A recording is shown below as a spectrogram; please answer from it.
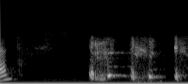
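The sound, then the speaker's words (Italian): A single short, rough cough from someone suffering badly from a cough opens the moment, and talking follows straight after. “Sto andando molto male con la tosse.”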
